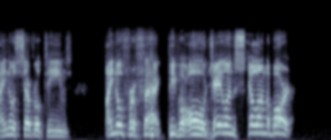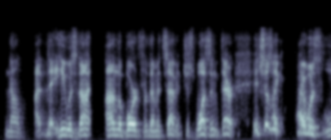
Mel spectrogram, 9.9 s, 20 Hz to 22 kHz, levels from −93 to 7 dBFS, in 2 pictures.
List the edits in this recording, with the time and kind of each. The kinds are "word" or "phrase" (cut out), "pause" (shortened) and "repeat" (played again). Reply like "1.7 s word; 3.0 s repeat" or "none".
2.5 s pause; 5.4 s pause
